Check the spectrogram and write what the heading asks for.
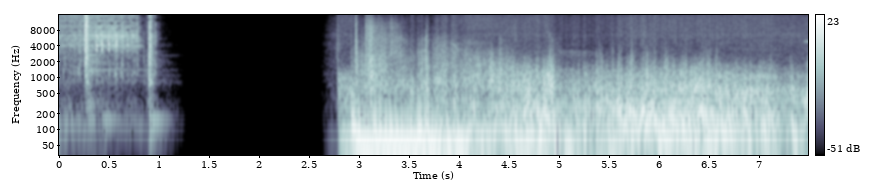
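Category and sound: impact, sonic booms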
